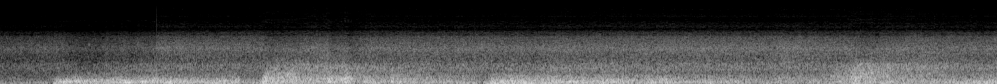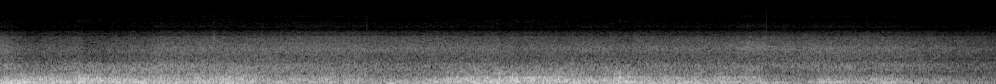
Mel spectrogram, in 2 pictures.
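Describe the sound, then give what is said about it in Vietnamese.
A fierce thunderstorm approaches a camp on a rocky slope, roaring continuously, with deep rolling thunder rumbling in waves, heavy wind gusting, and rain hissing throughout. No voices, just the loud, sustained storm. “Chúng tôi lạy được 5 dặm rồi cắm liều trên một dốc đá lại thêm một cơn bão khác đang kéo đến.”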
